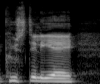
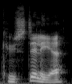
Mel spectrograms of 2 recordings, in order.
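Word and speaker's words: coustillier: definitive edition's latest dlc the kustilier um which is as i understand it how you pronounce that although every single youtube channel i have i've watched so far has pronounced it kustilia um but i'm fairly certain that in the french it would be kustilier anyway um i was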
